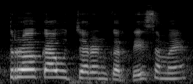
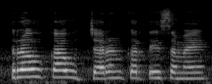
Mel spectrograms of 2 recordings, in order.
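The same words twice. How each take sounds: The two takes are said the same way.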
